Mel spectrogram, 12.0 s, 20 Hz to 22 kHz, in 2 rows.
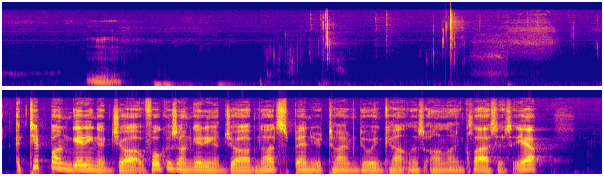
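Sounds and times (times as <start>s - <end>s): wet mouth sounds: 2.6s - 3.5s, 4.2s - 4.8s
tongue clicks: 2.6s - 4.8s.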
